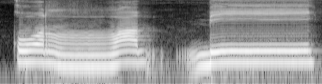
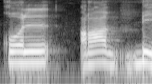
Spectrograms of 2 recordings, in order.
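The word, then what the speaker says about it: قل ربي: ro yang berharakat tasdid maka huruf la yang berharakat sukun ini melebur masuk ke huruf ro yang berharakat tasdid cara bacanya Qur Rabbi perhatikan Qul Rabbi Jadi bukan dibaca Qul Rabbi ya ya tapi Qur ya huruf la yang sukun ini tidak dibaca lagi ya karena sudah melebur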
